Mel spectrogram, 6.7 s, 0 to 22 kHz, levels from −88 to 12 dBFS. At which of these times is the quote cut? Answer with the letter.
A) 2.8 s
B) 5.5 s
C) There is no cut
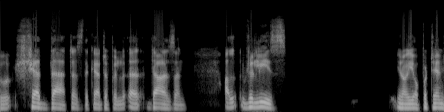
C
